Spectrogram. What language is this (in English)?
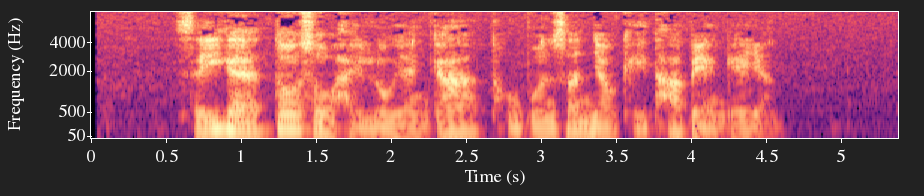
Cantonese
